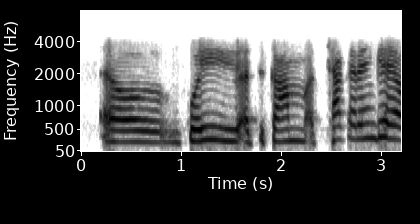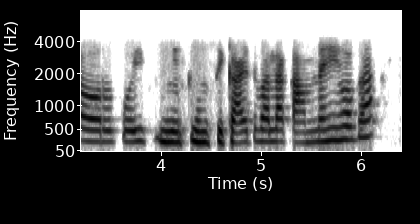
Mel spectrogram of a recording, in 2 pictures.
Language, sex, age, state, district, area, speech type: Hindi, female, 60+, Uttar Pradesh, Sitapur, rural, conversation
